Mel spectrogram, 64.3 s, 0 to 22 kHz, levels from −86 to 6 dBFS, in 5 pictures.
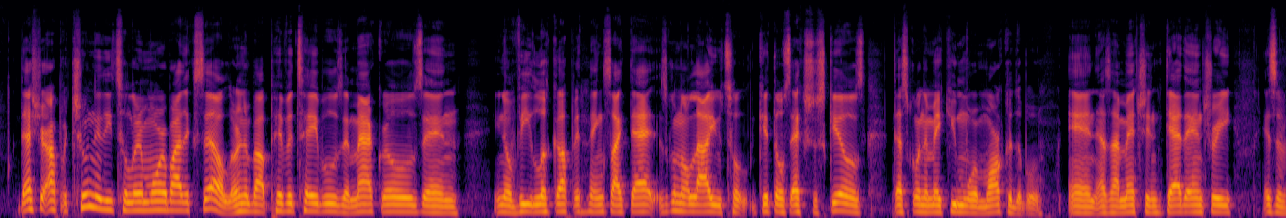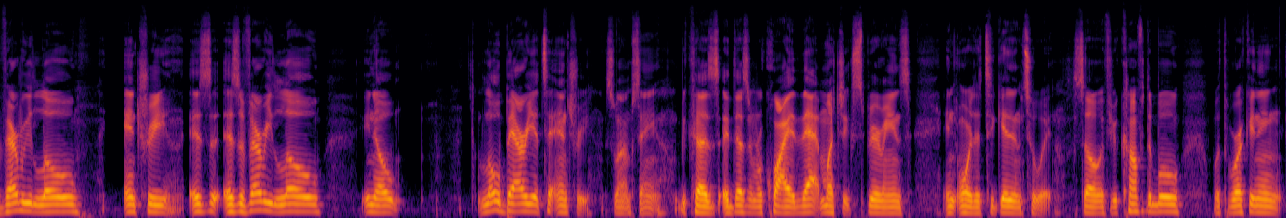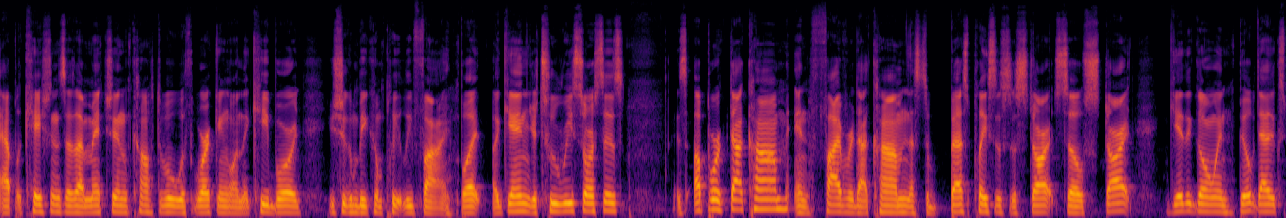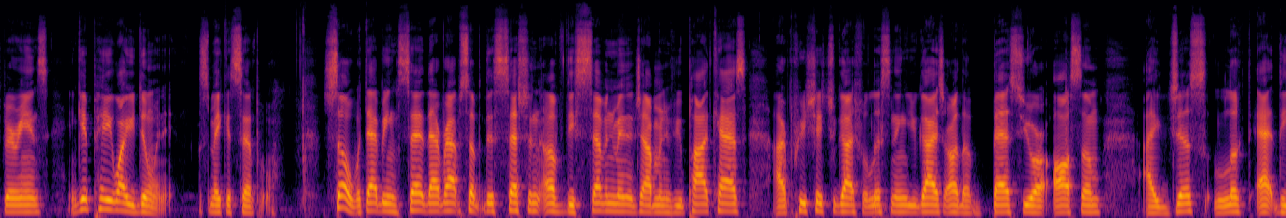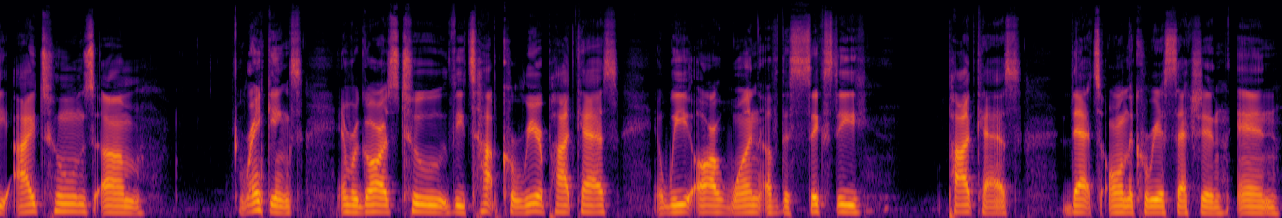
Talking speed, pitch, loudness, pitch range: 180 wpm, 125 Hz, -19 LUFS, 115-135 Hz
